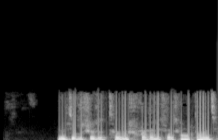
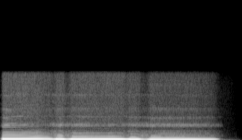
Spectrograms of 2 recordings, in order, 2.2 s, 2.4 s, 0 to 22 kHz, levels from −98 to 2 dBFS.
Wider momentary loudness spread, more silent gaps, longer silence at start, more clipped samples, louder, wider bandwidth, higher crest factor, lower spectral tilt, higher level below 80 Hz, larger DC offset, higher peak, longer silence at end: about the same, 3 LU vs 5 LU; neither; first, 0.6 s vs 0 s; neither; second, -16 LUFS vs -7 LUFS; first, 7.8 kHz vs 3.7 kHz; first, 14 dB vs 6 dB; second, -7.5 dB/octave vs -11 dB/octave; first, -36 dBFS vs -50 dBFS; neither; about the same, -2 dBFS vs 0 dBFS; second, 0 s vs 0.25 s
